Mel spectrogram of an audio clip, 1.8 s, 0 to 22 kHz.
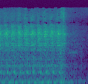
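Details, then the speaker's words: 1974 MGB, first start attempt after 7–8 months sitting, battery getting flat, choke pushed in: the starter churns at 7–8 beats a second with no firing, and the rev counter does not move. Owner suspects no spark. "Come on. That's interesting. The actual RPM isn't changing."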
